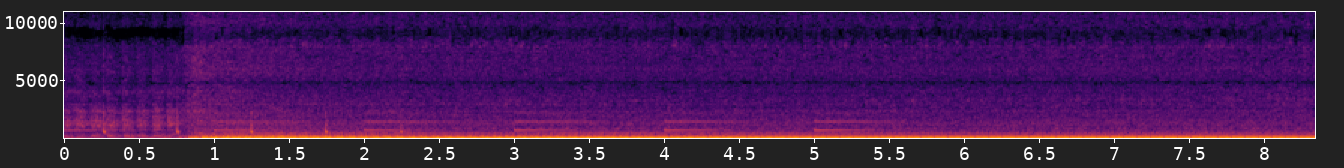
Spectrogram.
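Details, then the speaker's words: Ford F150 first start-up right after installing new catalytic converters, hood open. Engine cranks, fires at once and settles into a smooth, deep, even idle; sounds better, though an exhaust joint leaks. "tell you what, it sounds better already."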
